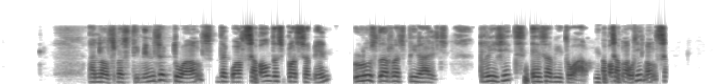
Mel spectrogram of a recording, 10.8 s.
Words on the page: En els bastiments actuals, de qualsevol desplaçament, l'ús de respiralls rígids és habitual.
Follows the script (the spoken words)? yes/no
no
